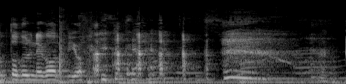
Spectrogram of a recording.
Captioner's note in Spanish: Risas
